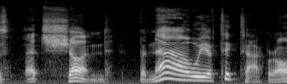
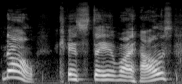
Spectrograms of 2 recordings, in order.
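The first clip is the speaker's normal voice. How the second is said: higher, louder panicked refusal; mock flustered refusal; 8 semitones higher, 4 dB louder than usual. Biden supporter refusing immigrants into his house, flustered. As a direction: blurt it like a caught hypocrite.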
